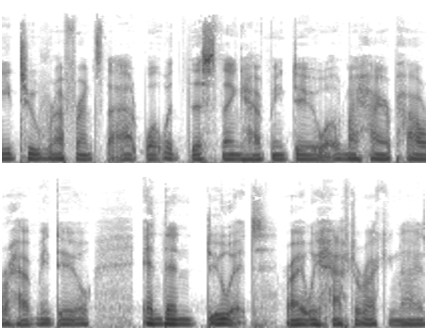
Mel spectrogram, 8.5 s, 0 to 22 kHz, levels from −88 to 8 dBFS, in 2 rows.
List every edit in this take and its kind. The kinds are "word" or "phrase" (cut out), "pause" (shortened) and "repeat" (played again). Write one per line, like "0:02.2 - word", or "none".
0:05.5 - pause
0:07.0 - pause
